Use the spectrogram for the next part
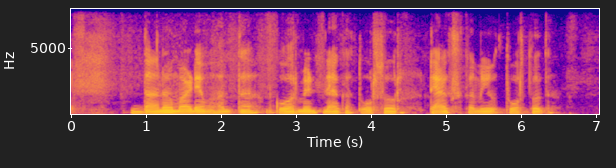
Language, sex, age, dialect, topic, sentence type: Kannada, male, 41-45, Northeastern, banking, statement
